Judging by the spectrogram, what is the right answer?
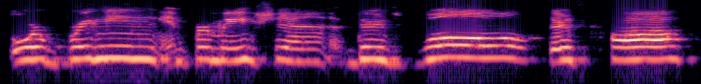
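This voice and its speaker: Excitable woman reading aloud, lo-fi. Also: sits high. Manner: excitable, reads passages aloud in quick bursts. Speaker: research partner reading sources aloud. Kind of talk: casual research chat, reading aloud. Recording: dull lo-fi sound.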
